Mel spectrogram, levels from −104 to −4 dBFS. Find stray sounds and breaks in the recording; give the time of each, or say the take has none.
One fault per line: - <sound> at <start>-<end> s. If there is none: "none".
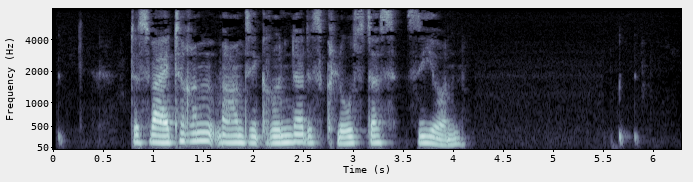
none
